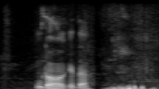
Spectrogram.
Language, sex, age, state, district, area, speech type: Santali, male, 18-30, West Bengal, Malda, rural, spontaneous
